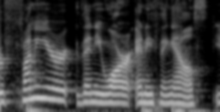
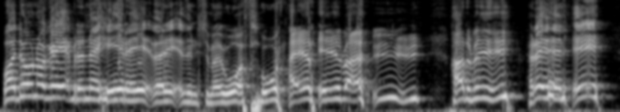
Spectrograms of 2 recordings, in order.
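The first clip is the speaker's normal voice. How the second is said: loud, high, thick Scottish mumble; Scottish husband voice; 5 semitones higher, 8 dB louder than usual. Retold or imitated. Comic imitating the giant Scottish husband, loud and high. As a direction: boom it out like a big Scot. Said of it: "giant Scottish husband came over and said".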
